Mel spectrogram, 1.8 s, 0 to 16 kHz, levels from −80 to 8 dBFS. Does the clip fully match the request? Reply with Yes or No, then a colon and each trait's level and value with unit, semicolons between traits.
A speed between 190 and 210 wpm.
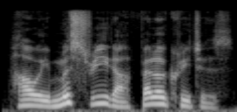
Yes: average, 200 wpm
